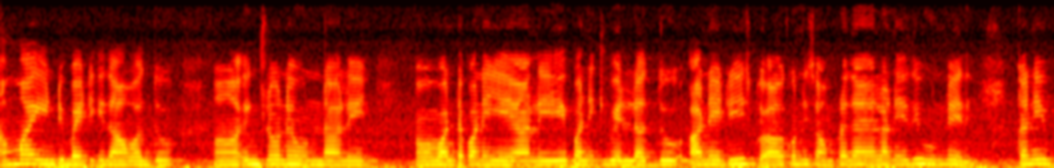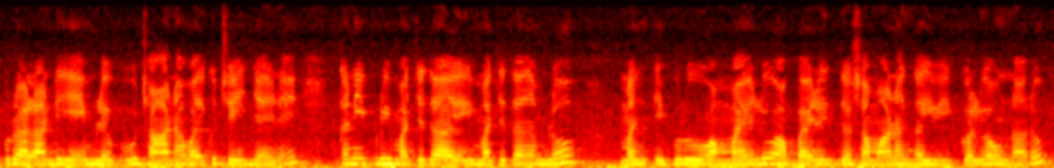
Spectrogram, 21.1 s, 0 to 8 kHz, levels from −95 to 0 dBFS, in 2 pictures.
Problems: none marked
